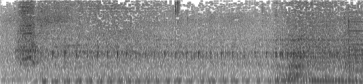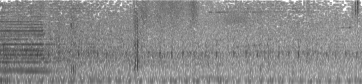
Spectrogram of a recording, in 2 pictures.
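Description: A motorbike engine drones steadily up close, swelling louder for a moment near the middle with a brief horn-like tone, then settling back into a continuous rumble amid traffic noise.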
